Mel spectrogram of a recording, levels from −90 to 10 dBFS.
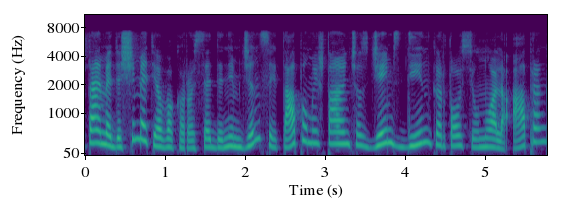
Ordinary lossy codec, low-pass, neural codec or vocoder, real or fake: AAC, 64 kbps; 7.2 kHz; none; real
